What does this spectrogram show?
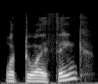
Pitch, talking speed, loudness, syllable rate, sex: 180 Hz, 245 wpm, -13 LUFS, 4.5 syllables/s, male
